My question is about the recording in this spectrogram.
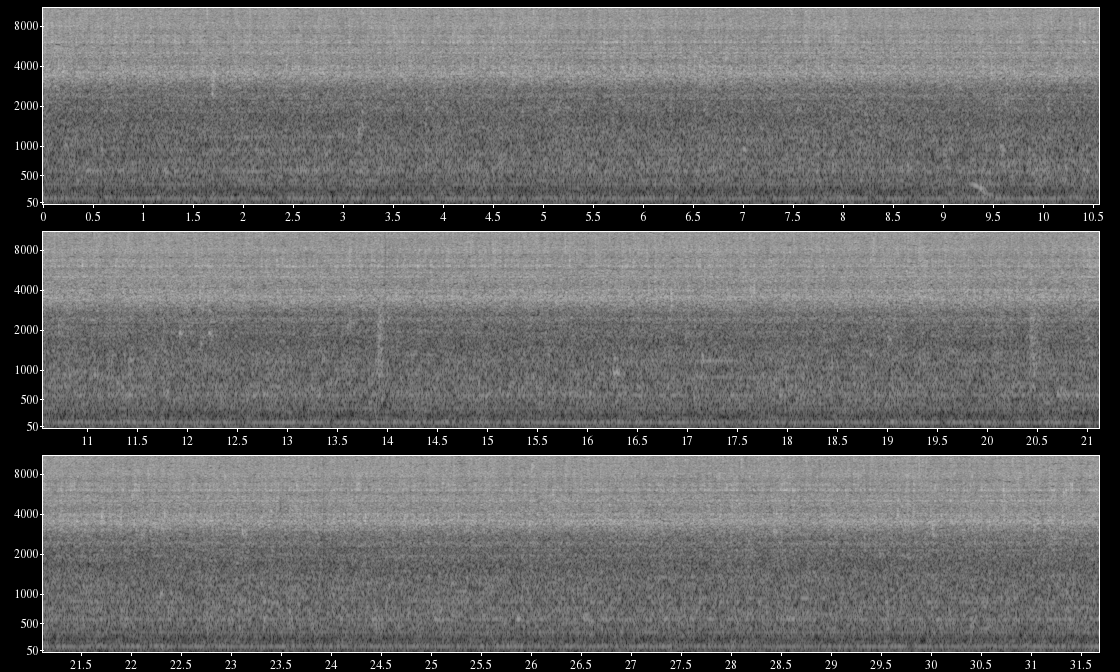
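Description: Kitchen tap running steadily, a full stream of water pouring into the sink, with a low steady hum underneath.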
